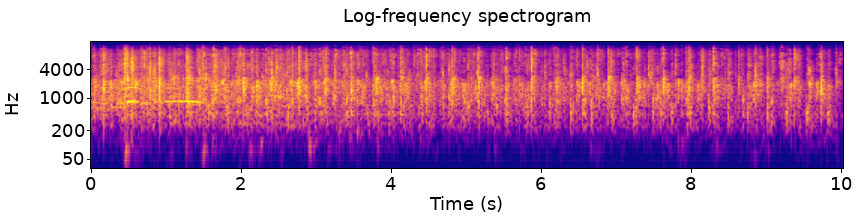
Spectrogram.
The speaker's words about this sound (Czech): Takže to stálo za ten potlesk, jo?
